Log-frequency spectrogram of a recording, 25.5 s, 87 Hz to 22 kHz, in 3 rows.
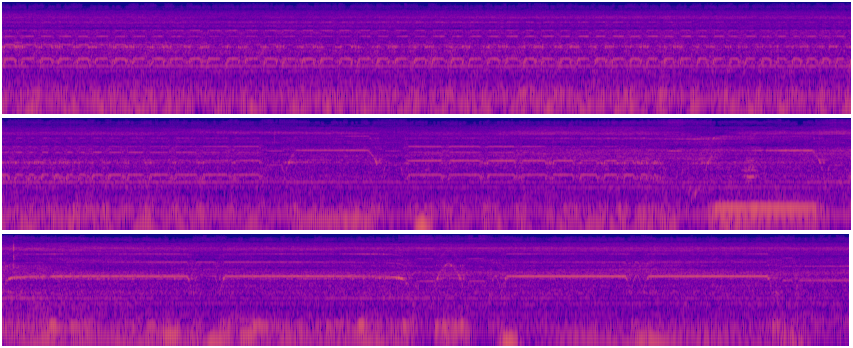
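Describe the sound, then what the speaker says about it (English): A 3D printer lays down a thicker base for a plane part. Its stepper motors whine in shifting tones with mechanical clicks and buzzes, running steadily and close throughout. "it's printing a thicker base because you want a little bit of strength at the bottom"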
